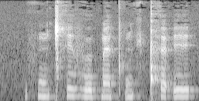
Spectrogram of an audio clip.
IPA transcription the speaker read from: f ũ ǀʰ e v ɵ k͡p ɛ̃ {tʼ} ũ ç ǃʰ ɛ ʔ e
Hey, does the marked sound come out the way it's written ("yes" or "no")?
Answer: yes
